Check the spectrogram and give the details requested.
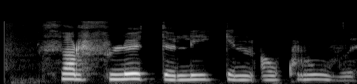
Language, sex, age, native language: Icelandic, male, 8, Icelandic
